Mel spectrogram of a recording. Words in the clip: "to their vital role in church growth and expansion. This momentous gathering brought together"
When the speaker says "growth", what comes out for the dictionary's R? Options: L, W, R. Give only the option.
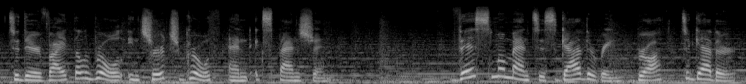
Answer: R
